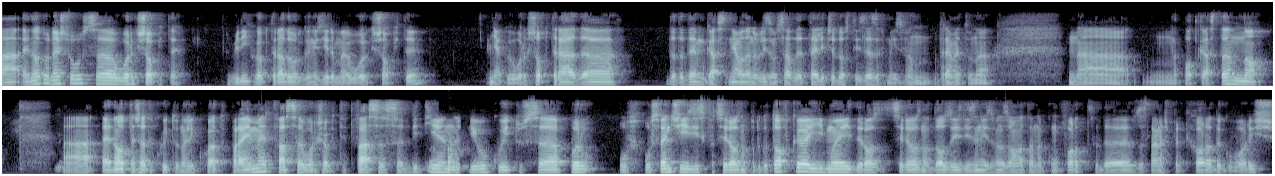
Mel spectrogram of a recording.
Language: Bulgarian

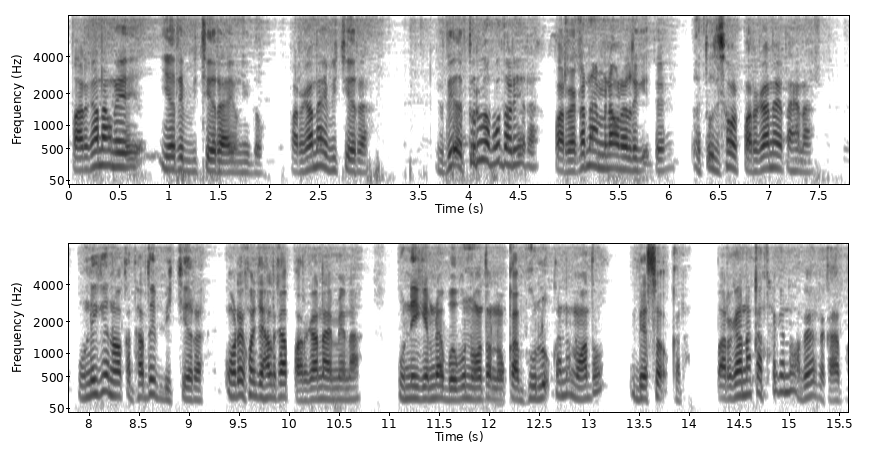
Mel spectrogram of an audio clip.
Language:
Santali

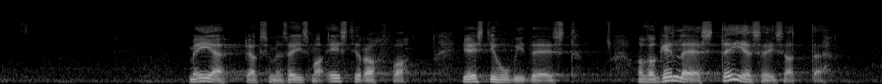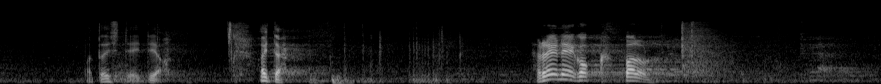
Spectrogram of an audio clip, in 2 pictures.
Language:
Estonian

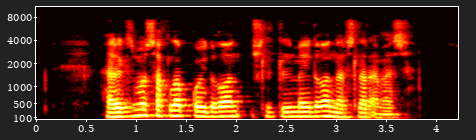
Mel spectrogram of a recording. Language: Uyghur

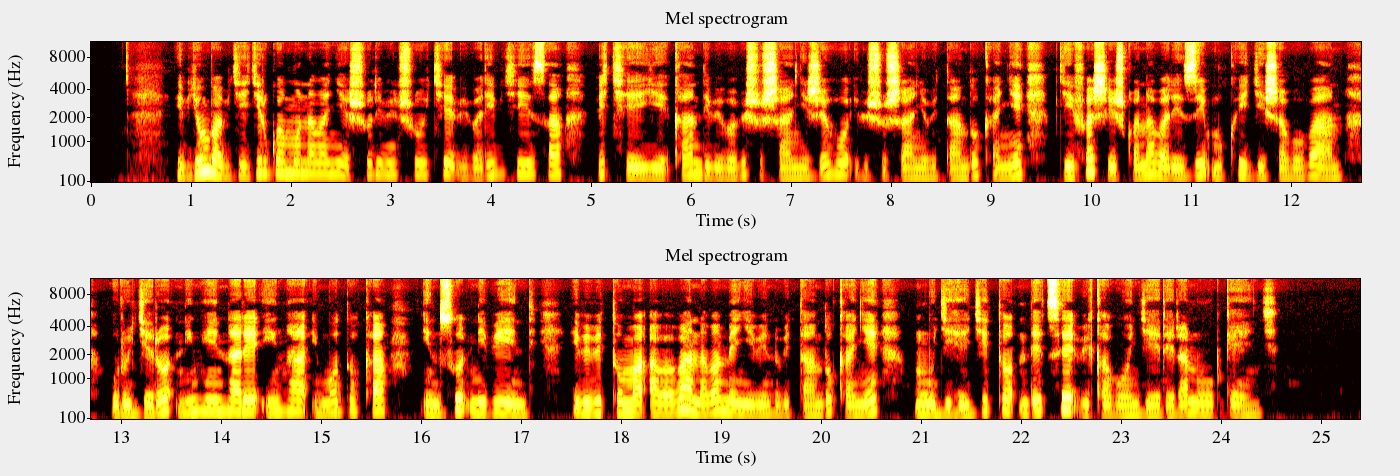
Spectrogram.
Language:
Kinyarwanda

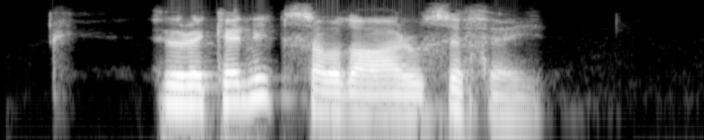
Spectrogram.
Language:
Kabyle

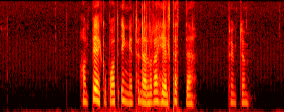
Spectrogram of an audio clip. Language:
Norwegian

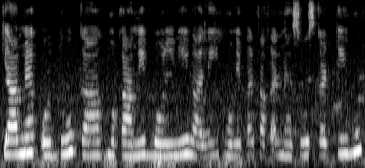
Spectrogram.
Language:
Urdu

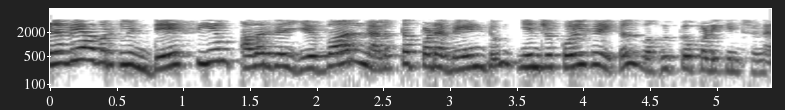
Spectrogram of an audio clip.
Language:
Tamil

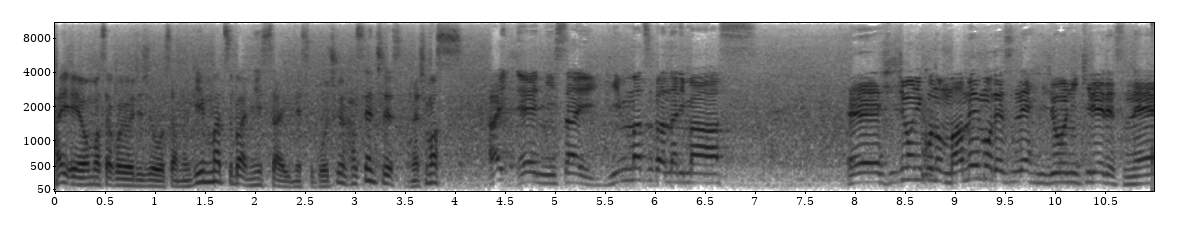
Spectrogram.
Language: Japanese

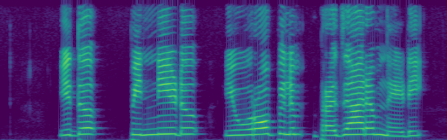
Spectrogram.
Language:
Malayalam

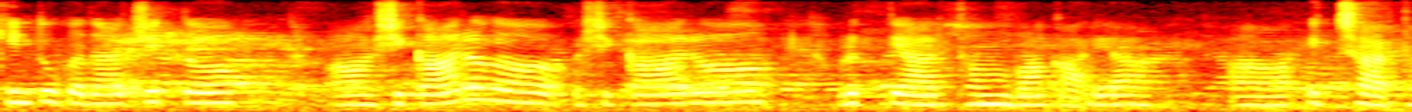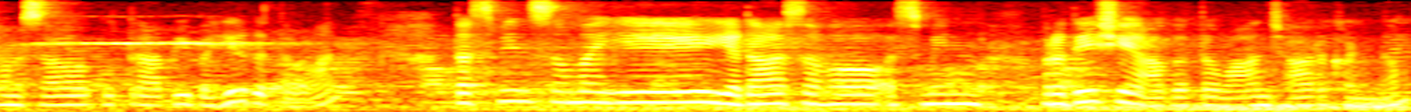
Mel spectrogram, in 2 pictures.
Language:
Sanskrit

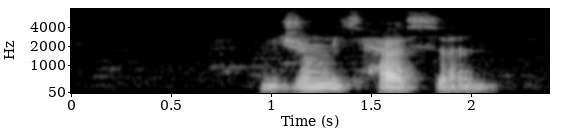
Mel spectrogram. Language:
Kabyle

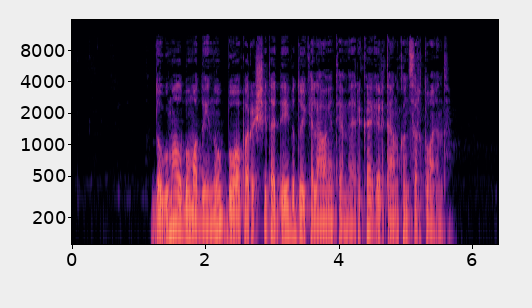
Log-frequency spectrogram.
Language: Lithuanian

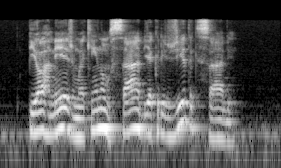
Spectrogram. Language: Portuguese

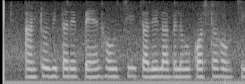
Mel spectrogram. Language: Odia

